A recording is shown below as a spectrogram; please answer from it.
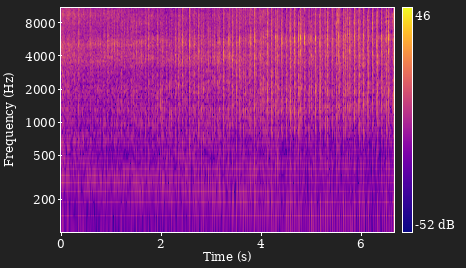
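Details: Two-stroke scooter at idle with a sharp metallic knock that grows louder. No knock at speed, no crankshaft play, new piston kit; the knock vanished once and returned about two weeks later. Cause unknown.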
